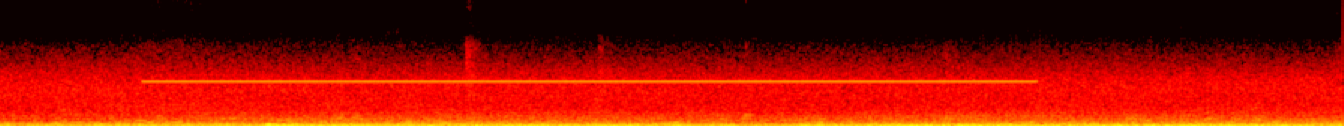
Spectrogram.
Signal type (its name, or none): none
